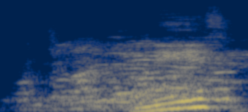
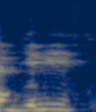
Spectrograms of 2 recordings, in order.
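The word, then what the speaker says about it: gneiss: अंग्रेजी में जो पढ़ते हो उसको यह जी से स्पेलिंग शुरू होता हुआ मिलेगा। जीनिस। जीनिस ना उसको मिलेगा लेकिन वो है नीश प्रोनाउंसिएशन नीश होता है।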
